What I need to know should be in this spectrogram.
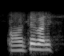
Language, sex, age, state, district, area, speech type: Assamese, female, 30-45, Assam, Barpeta, rural, conversation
